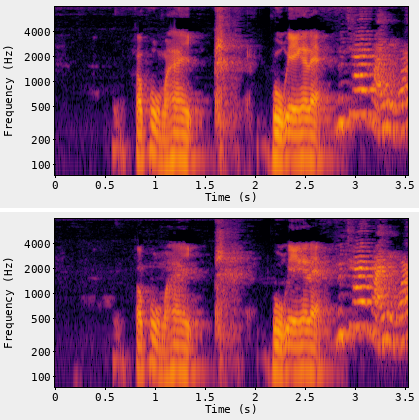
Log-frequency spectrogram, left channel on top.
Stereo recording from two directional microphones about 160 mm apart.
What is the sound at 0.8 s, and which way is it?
Speech, 20° left (ahead or behind).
